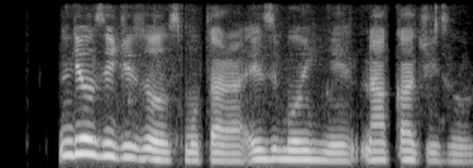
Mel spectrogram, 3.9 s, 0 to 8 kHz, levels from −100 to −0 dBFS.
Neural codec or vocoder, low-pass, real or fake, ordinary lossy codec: none; 7.2 kHz; real; none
